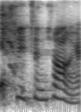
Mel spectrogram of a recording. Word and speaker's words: Cheech and Chong: Cheech and Chong. – Yes, of course. Cheech and Chong.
